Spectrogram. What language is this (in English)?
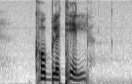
Norwegian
